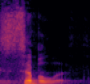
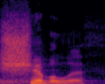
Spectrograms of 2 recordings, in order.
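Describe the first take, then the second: First: The word begins with an 's' sound. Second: The word begins with a 'sh' sound. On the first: The speaker is from Ephraim. The speaker calls it wrong. "an Ephraimite would say Sibboleth. They couldn't pronounce that S H" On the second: The speaker is from Gilead. The speaker calls it right. "Say Shibboleth"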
